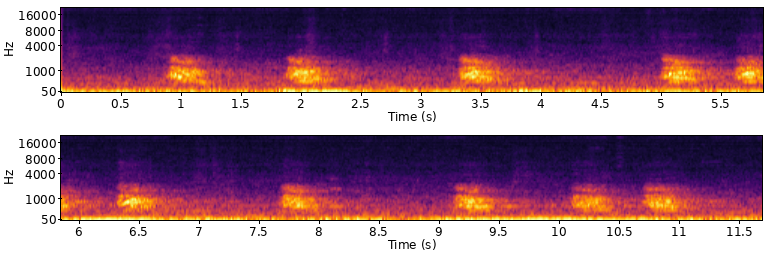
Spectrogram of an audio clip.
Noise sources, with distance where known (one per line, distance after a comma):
dog barking or whining, near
